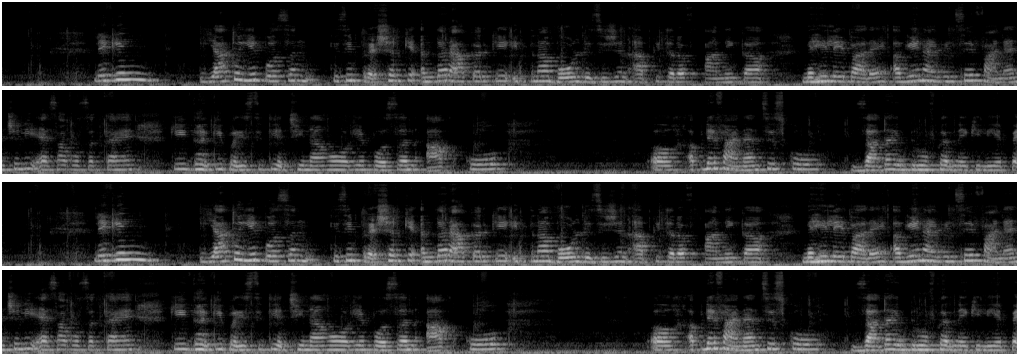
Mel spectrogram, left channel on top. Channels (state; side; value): quieter; left; 3.1 dB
